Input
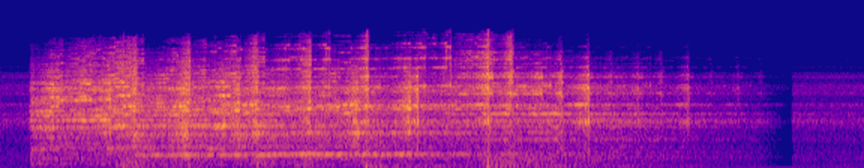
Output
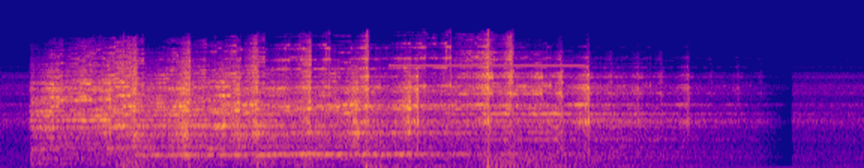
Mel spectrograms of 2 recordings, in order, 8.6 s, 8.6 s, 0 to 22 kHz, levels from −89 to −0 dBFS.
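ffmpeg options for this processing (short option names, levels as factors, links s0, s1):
-filter_complex "[0:a]asettb=1/sr,asplit=3[s0][s1][s2];[s0]atrim=end=3.884[s3];[s1]atrim=start=3.88:end=5.85,asetpts=PTS-STARTPTS,afade=t=in:d=0.004:c=qsin,afade=t=out:st=1.966:d=0.004:c=qsin,aeval=exprs='val(0)+0.00891*sin(2*PI*4400*n/s)':c=same[s4];[s2]atrim=start=5.846[s5];[s3][s4]acrossfade=d=0.004:c1=hsin:c2=qsin[s6];[s6][s5]acrossfade=d=0.004:c1=qsin:c2=hsin"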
